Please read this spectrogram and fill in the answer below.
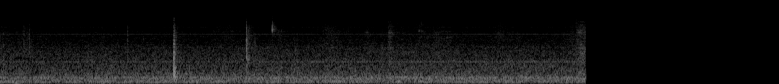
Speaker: so as you can hear not making any high-pitched whining sound it just sounds it just sounds like an ordinary aia cooler the pump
